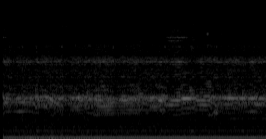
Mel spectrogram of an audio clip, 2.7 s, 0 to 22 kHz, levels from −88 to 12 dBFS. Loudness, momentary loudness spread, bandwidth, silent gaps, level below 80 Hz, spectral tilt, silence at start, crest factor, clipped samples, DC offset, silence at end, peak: -60 LUFS; 4 LU; 16.5 kHz; none; -72 dBFS; -1 dB/octave; 0.05 s; 14 dB; under 0.1%; under 0.1%; 0 s; -48 dBFS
